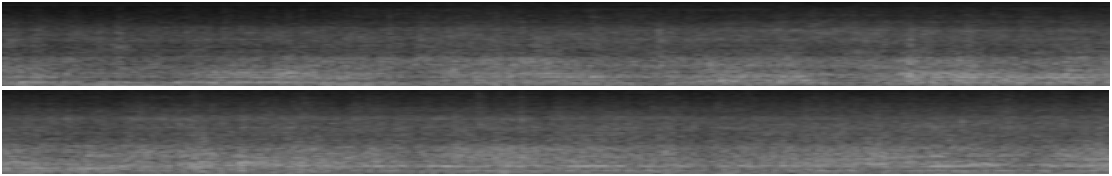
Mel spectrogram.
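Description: Tri-ang Hornby model freight train, two motorised power units hauling a long rake of bogie wagons, running past on the track. The motors whirr and the wheels rattle over the rails in a steady, unbroken noise.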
